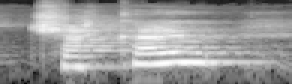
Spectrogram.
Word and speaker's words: Chaco: The most highly recommended brand was a US brand called Chaco, I believe it's pronounced, C-H-A-C-O.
